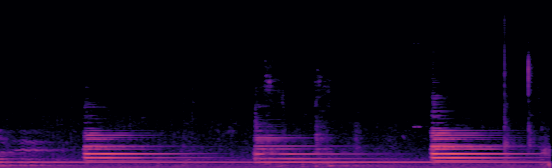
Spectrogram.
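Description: Tubular bells struck three times, about two and a half seconds apart, each stroke ringing and slowly fading over a held orchestral note.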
